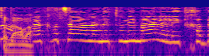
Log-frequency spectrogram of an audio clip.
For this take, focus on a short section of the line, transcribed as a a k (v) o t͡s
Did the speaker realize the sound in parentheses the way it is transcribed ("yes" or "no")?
no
